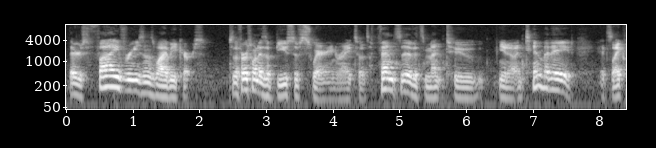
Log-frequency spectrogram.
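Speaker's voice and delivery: ordinary talk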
